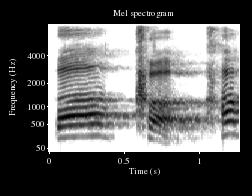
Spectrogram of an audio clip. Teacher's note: क ख बोलेंगे तो हवा तेजी से आएगा ज्यादा बाहर निकलेगा लेकिन क में नहीं निकलेगा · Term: महाप्राण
